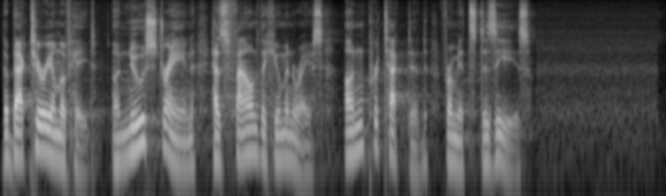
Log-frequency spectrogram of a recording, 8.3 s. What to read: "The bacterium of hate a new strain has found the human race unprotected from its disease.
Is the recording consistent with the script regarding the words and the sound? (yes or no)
yes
